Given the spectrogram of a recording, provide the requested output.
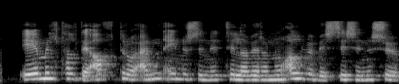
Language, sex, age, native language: Icelandic, female, 30-39, Icelandic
